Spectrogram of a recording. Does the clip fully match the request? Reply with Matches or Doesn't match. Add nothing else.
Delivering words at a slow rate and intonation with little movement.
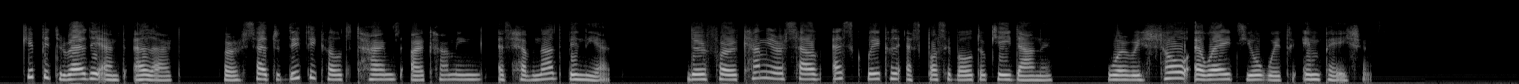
Matches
